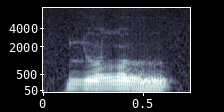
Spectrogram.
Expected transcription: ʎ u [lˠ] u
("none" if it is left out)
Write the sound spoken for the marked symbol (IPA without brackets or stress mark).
lˠ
